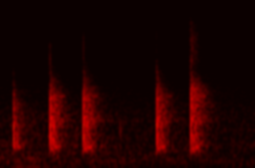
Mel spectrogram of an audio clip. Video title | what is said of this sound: Japon : les Secrets du fameux Bouillon, le Dashi I SLICE VOYAGE I DOCUMENTAIRE COMPLET | pas encore bien sèche ça sonne creux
